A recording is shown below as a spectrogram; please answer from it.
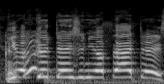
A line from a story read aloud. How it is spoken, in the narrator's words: I scream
